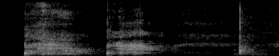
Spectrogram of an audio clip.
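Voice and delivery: soft, voiceless "pow, pow"; hushed mimicry of blows landing; imitated paddle smacks. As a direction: whisper out the sound of two whacks.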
